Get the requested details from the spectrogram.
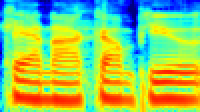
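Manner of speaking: mechanical robot voice. Asked to let the group hear it, the speaker does a robot voice. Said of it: "let me hear your robot voice".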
